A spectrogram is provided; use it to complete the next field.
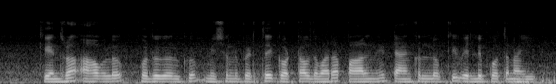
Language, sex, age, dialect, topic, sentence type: Telugu, male, 18-24, Utterandhra, agriculture, statement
